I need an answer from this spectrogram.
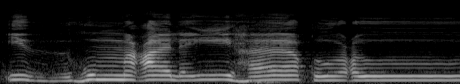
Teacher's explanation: ہا کے لیے دمہ ہے تو ہونٹ مکمل رول کریں گے، اور میم پہ جب آئیں گے تو ان رول ہو جائیں گے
